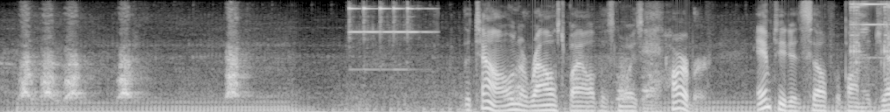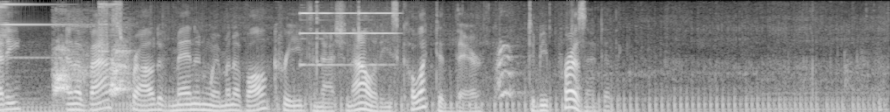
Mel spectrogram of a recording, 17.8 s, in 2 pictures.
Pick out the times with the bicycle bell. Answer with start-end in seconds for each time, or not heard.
3.5-4.4, 8.5-10.2, 11.9-12.9.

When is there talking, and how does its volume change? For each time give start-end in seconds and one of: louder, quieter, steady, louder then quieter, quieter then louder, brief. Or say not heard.
4.7-15.2 steady.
